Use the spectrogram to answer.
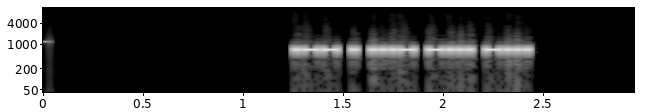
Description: Morse code, heard as a keyed tone, about 45 wpm, 700 Hz. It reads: WEVBB
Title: Five Challenging Letter-Number Combinations 50wpm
